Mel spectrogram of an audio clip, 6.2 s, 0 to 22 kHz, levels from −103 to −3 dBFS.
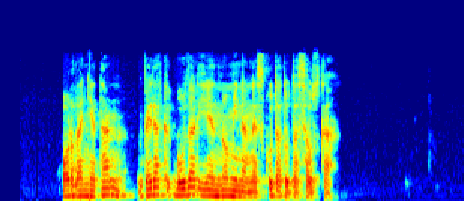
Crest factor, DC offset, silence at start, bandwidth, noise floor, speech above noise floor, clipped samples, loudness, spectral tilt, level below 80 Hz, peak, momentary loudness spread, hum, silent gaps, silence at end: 16 dB; under 0.1%; 0.85 s; 7.4 kHz; -86 dBFS; 70 dB; under 0.1%; -17 LUFS; -6.5 dB/octave; -48 dBFS; -2 dBFS; 7 LU; none; none; 1.7 s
